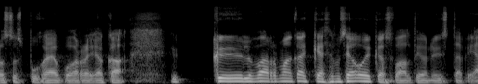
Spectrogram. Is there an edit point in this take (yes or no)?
no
